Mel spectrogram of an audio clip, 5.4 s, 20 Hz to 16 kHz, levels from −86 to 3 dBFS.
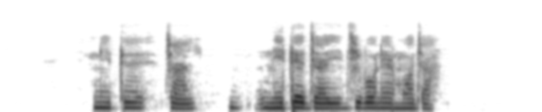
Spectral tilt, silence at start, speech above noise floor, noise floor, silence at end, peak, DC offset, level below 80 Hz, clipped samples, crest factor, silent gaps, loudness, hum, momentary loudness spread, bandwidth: -8.5 dB/octave; 0.95 s; 66 dB; -86 dBFS; 1.05 s; -2 dBFS; under 0.1%; -56 dBFS; under 0.1%; 20 dB; none; -21 LUFS; none; 17 LU; 7 kHz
